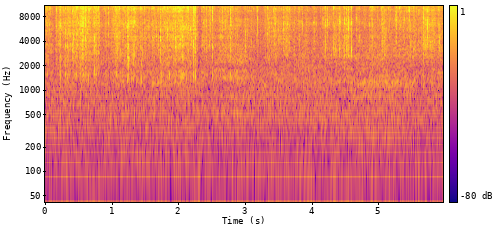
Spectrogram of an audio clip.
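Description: Steady blowing into a dry-grass tinder nest to coax a char-cloth ember into flame, with faint scattered crackles from the grass.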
